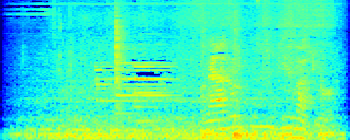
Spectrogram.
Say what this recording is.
INT-prististanice
Noise of trams in the city.
city, station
